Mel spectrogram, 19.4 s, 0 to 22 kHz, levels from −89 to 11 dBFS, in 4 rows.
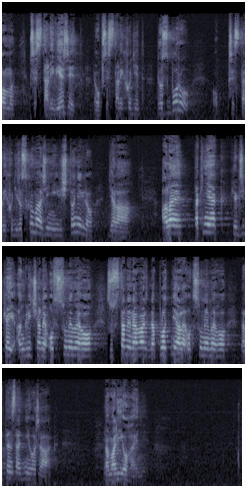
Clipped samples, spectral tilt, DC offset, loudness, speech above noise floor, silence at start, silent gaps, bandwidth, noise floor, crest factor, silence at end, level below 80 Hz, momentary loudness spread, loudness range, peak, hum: under 0.1%; 2 dB/octave; under 0.1%; -24 LUFS; 33 dB; 0 s; none; 15.5 kHz; -60 dBFS; 22 dB; 0.05 s; -70 dBFS; 16 LU; 8 LU; -6 dBFS; none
